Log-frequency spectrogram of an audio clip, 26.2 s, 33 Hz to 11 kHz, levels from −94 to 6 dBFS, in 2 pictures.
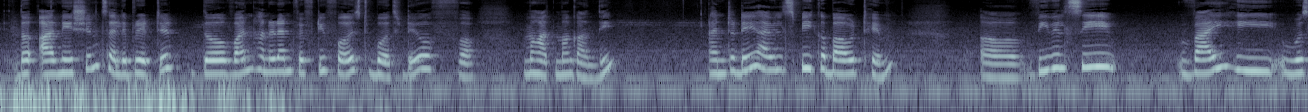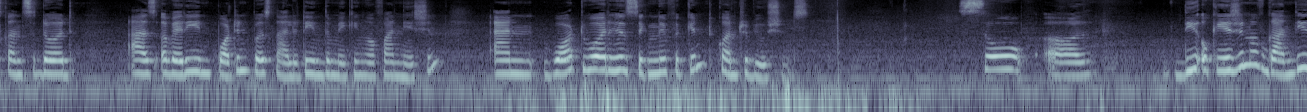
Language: Hindi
